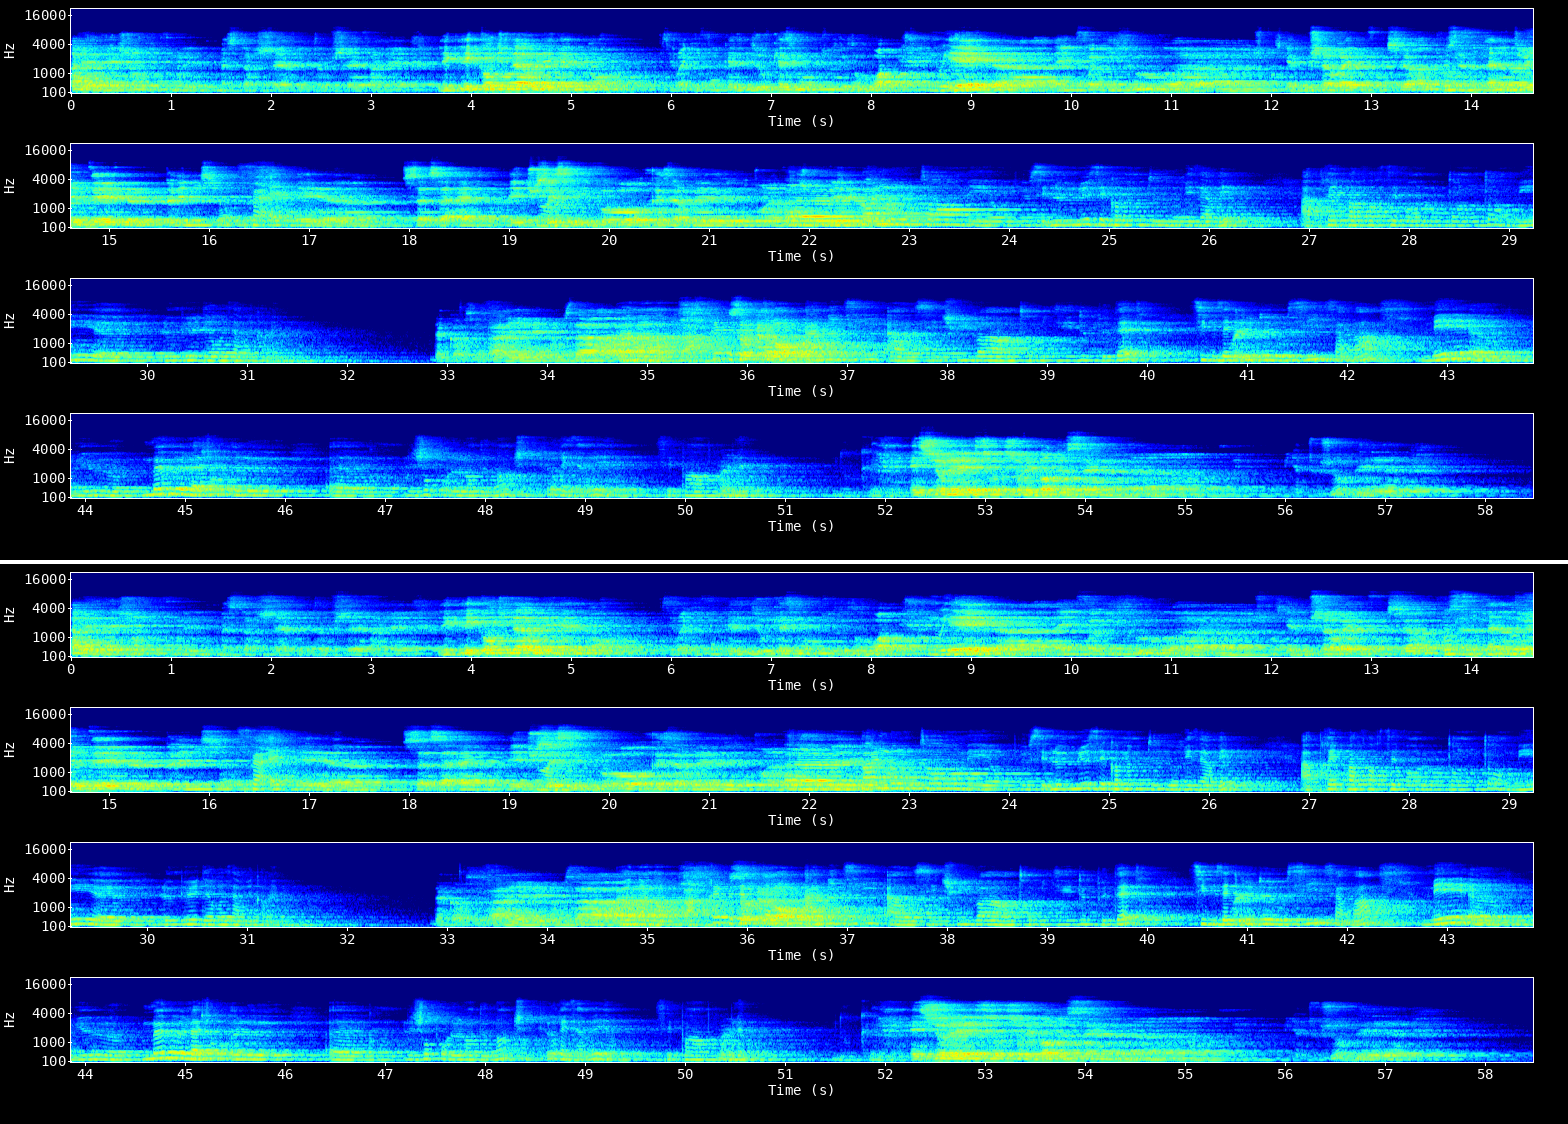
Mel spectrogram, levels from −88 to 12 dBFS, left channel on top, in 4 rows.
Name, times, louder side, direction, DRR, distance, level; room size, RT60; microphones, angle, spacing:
voice 1, 0.0-5.6 5.9-17.6 17.9-22.5 32.8-35.6 35.8-36.6 40.8-41.0 50.3-50.5 51.9-57.5, left 1 dB, 20° left, -5 dB, 1.5 m, -29 dB
voice 2, 13.7-14.8 16.3-17.3 19.3-19.5 21.7-26.2 26.6-31.3 33.3-33.5 34.7-49.3 49.7-50.6 51.5-52.3, equal, 30° right, -1 dB, 0.7 m, -33 dB
12.5 x 6.2 x 3.9 m, 2.7 s
head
